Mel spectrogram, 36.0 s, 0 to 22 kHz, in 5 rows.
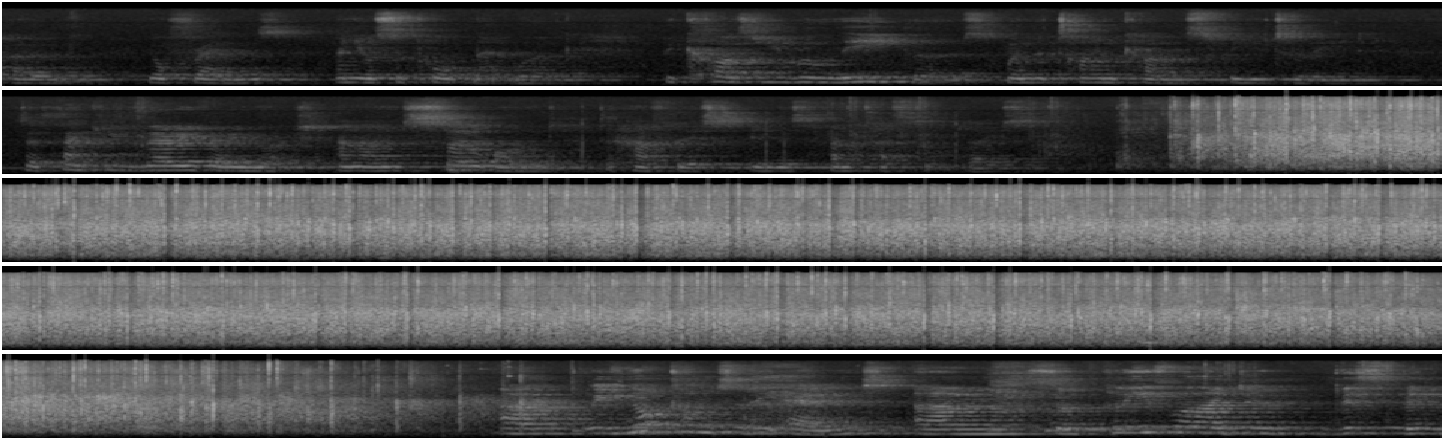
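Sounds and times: audience applauding: 12.8 - 31.3.

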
